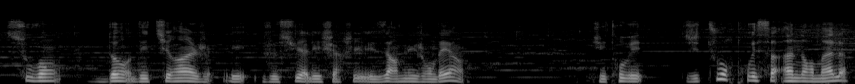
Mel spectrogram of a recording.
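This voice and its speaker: Male gaming YouTuber, casual chatty commentary, mid pitch, a bit of vocal fry, stop-start delivery. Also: darkish tone. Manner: chatty, rambling, with frequent hesitations and restarts.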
